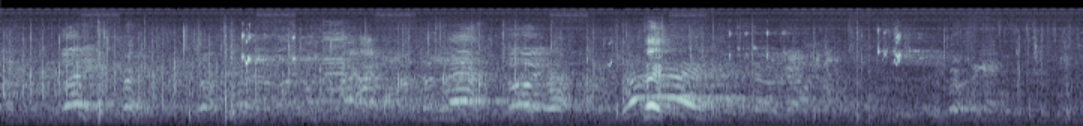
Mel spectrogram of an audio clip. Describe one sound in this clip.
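Young men shout calls between shots.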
